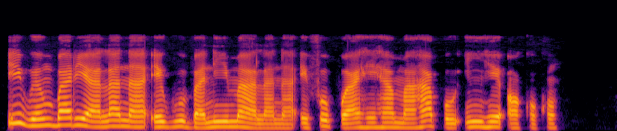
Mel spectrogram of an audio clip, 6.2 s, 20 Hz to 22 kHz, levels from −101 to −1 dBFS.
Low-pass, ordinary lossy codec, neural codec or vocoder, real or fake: 7.2 kHz; none; none; real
